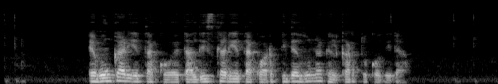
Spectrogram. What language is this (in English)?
Basque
